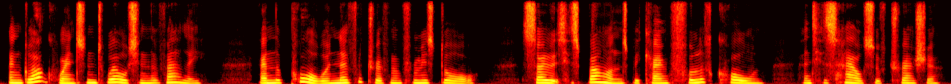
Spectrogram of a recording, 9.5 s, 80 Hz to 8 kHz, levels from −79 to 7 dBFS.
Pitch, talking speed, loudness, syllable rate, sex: 235 Hz, 190 wpm, -16 LUFS, 4.9 syllables/s, female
